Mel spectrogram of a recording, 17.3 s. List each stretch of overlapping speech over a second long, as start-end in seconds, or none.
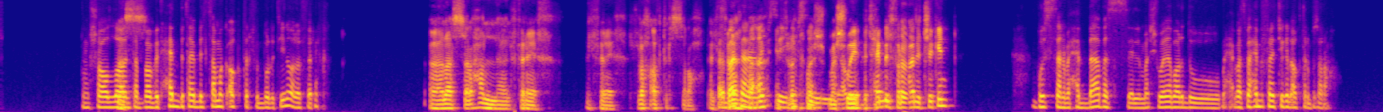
9.0-11.0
